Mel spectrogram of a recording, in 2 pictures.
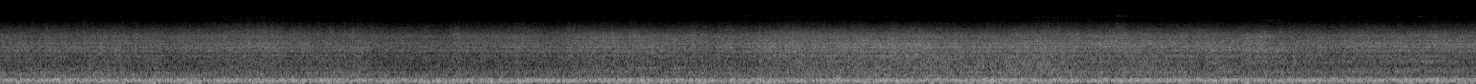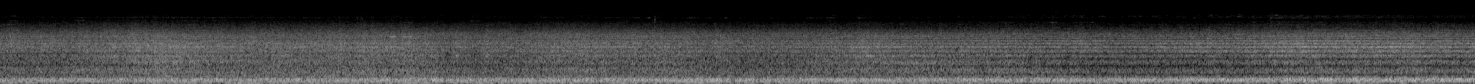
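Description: A long freight train rumbles and clatters steadily past on the rails.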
